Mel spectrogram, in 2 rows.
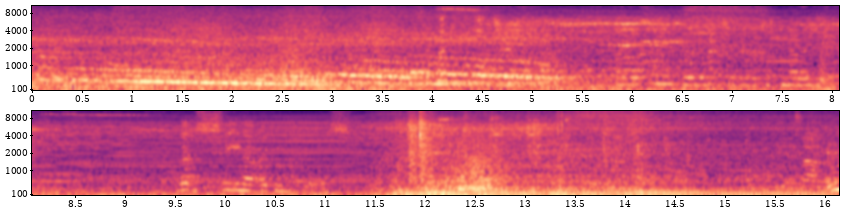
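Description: London Underground Jubilee line 1996 Stock train braking into the platform, its motor whine falling in pitch over the first five seconds as it slows to a stop. About twelve seconds in there is a sudden burst of noise as the train and platform-edge doors slide open, then a steady low hum from the standing train.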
